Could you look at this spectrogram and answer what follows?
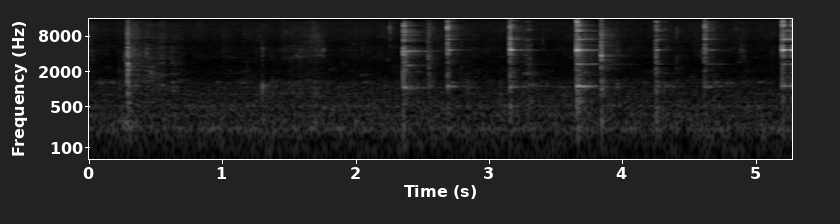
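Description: Metal spoons clinking against bowls and a plate while eating: a single clink, then a run of about eight quick, ringing clinks starting about two seconds in.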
